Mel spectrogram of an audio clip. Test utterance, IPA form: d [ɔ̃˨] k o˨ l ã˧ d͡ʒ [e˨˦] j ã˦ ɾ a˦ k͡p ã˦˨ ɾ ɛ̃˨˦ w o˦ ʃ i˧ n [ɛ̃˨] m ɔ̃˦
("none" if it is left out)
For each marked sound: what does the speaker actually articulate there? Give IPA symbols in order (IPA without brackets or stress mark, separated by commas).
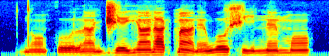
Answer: ɔ̃˨, e˧, ɛ̃˦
